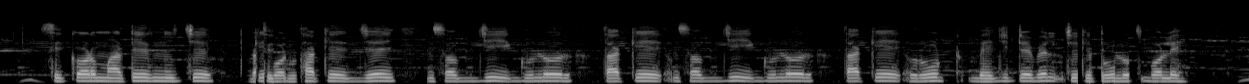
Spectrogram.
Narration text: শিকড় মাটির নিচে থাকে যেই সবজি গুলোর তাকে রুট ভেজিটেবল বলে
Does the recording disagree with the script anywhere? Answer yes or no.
yes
